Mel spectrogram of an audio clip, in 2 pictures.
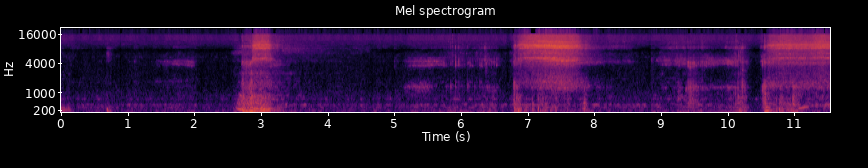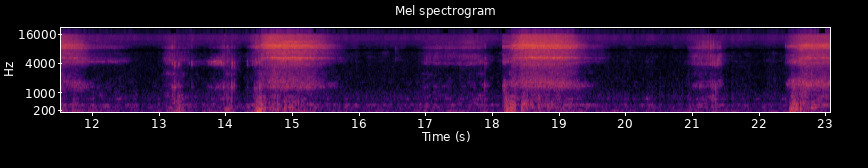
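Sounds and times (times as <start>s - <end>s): quiet breathing: 1.0s - 23.0s
woman snoring: 2.6s - 3.4s, 22.4s - 23.0s.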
